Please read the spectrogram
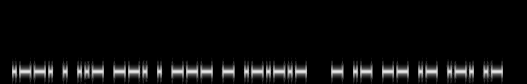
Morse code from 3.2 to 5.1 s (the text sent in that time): TAMARA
